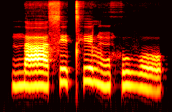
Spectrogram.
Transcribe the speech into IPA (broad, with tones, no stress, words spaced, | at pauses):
naː˨sɪ˦tʰɪ˦ lũ˨hu˦ βo˨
